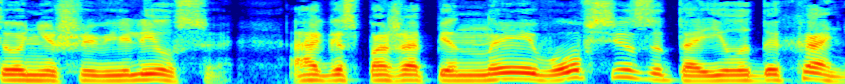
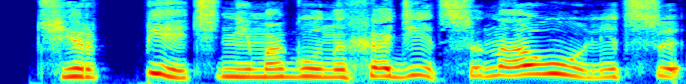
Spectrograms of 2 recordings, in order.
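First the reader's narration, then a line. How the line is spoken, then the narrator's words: Whining. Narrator (Russian): захныкала Эленора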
